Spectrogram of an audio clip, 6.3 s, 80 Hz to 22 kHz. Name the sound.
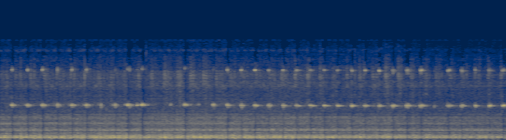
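Harbor Freight 7x10 mini lathe turning aluminum tube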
